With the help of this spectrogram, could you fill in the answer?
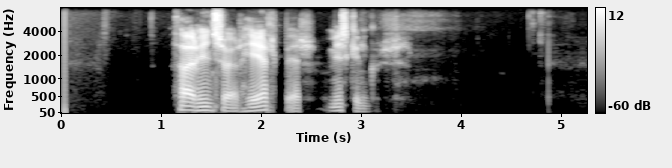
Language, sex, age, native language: Icelandic, male, 18-19, Icelandic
